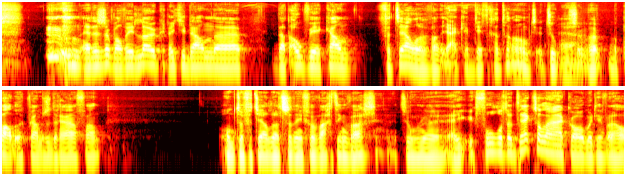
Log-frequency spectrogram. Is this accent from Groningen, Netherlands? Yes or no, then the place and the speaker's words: yes; Groningen, Netherlands; Ik ben een echte Groninger, ja.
